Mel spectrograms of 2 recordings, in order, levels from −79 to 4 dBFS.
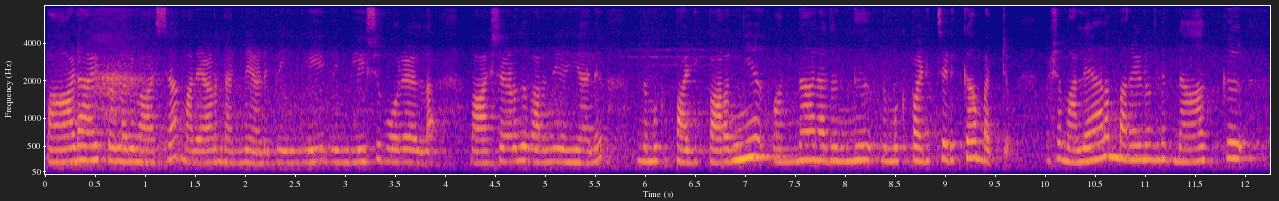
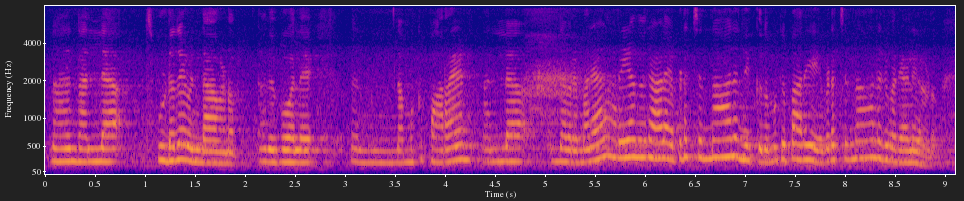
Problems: constant background noise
